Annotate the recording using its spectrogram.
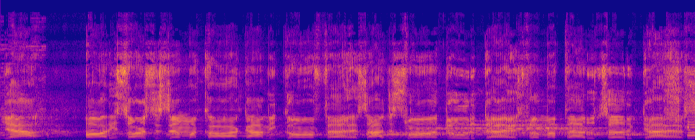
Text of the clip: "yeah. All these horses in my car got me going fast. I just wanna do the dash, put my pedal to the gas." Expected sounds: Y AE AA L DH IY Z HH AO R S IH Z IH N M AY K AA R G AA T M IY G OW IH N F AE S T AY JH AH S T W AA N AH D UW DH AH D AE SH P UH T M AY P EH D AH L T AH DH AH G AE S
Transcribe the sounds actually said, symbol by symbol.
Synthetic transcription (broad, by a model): Y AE AA L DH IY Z HH AO R S IH Z IH N M AY K AA R G AA T M IY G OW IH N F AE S AY JH AH S T W AA N AH D UW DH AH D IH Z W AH M AY P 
